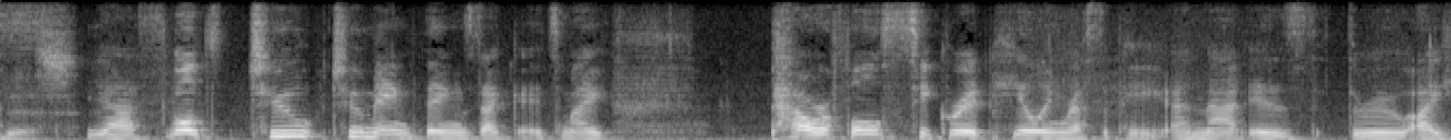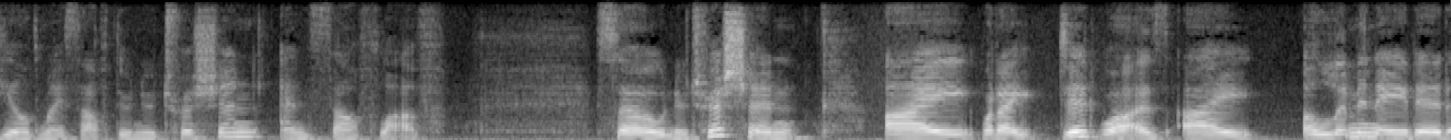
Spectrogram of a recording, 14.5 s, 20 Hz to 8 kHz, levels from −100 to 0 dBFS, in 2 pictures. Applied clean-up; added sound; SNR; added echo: none; none; none; none.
